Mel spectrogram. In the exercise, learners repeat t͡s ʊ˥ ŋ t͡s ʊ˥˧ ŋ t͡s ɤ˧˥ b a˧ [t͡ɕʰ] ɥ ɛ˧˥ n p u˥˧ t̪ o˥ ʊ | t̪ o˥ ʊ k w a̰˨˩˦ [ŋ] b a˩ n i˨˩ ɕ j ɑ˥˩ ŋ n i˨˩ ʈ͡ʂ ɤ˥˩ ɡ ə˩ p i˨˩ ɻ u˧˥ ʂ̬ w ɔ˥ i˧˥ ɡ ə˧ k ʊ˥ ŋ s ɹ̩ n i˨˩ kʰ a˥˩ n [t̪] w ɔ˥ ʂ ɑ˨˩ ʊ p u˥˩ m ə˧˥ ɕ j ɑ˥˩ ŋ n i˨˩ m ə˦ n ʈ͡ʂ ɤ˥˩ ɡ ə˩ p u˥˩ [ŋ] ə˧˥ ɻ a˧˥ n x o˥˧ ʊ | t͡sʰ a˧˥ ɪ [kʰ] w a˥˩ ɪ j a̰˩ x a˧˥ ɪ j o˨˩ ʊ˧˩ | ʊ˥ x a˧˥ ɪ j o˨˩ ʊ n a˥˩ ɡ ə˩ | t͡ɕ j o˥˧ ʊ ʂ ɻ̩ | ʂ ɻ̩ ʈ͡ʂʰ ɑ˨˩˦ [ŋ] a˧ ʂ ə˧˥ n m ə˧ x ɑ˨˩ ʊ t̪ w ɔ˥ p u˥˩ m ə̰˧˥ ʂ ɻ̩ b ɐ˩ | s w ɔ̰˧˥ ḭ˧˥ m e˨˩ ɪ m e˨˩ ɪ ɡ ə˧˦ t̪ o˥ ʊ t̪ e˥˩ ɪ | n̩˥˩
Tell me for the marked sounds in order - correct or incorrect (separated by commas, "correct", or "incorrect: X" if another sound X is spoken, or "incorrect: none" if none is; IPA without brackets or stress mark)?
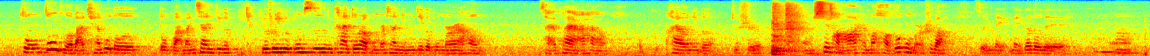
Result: correct, incorrect: n, correct, incorrect: m, correct, correct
